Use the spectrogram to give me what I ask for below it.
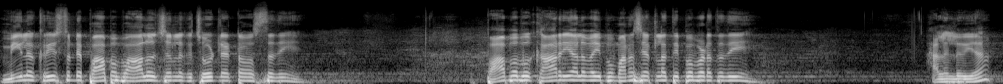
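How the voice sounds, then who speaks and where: A man preaching a sermon to a congregation as their pastor, calling on them to repeat lines aloud. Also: fairly high pitch. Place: church hall. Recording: long hall reverb.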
